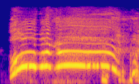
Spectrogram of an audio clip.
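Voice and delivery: very high, very loud, shrill, drawn-out panicked shout. Voicing characters reacting to static from the button: imitating characters freaking out. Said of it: "they're freaking out".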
